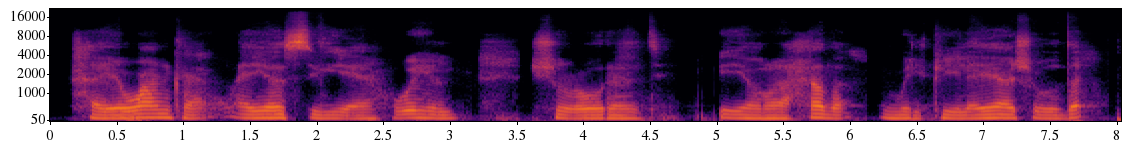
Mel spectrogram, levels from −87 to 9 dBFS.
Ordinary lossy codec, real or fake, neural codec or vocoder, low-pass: none; fake; codec, 44.1 kHz, 2.6 kbps, DAC; 19.8 kHz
